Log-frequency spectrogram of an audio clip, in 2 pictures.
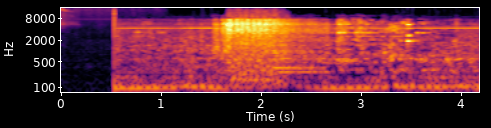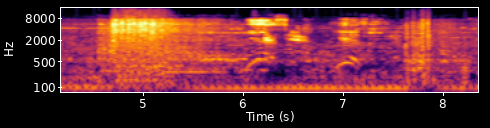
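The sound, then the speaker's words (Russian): A Gepard self-propelled anti-aircraft gun, firing during a recent shelling attack, erupts into a long, unbroken burst of rapid fire, so fast the shots merge into a loud, buzzing roar that lasts several seconds. “Прежде чем задать следующий вопрос, я предлагаю посмотреть работу зенитной установки «Гепард» во время одного из последних обстрелов.”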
